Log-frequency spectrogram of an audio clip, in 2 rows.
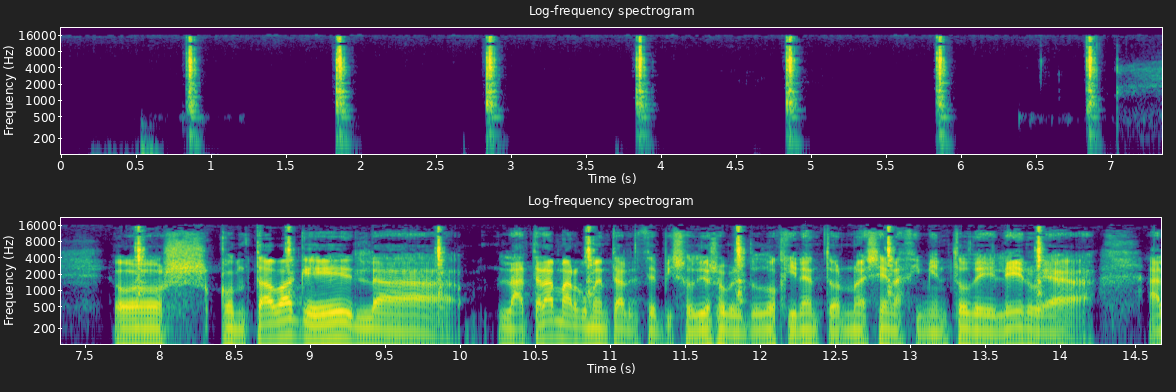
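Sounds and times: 
clock ticking: 0.7s - 1.0s, 1.8s - 2.0s, 2.8s - 3.0s, 3.8s - 4.0s, 4.8s - 5.0s, 5.8s - 6.1s, 6.8s - 7.1s, 7.8s - 13.2s, 13.8s - 14.2s
speech: 7.7s - 14.6s.

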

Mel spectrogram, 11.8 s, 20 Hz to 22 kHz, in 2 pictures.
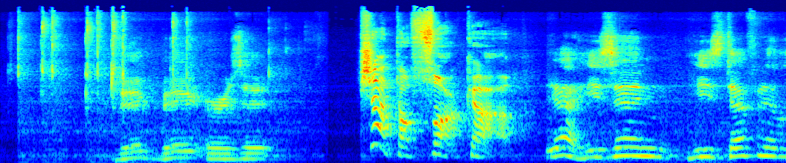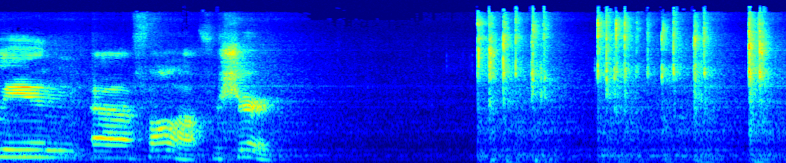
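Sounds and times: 
typing on a computer keyboard: 0.0s - 2.2s, 9.4s - 11.7s
speech: 0.9s - 8.0s.

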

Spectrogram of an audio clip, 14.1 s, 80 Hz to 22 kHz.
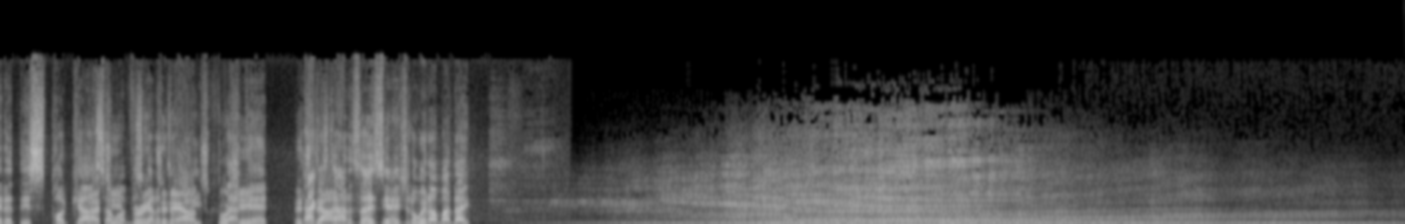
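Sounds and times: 
speech: 0.0s - 5.0s
aeroplane roaring overhead with engine rumble and whine: 5.1s - 14.0s.

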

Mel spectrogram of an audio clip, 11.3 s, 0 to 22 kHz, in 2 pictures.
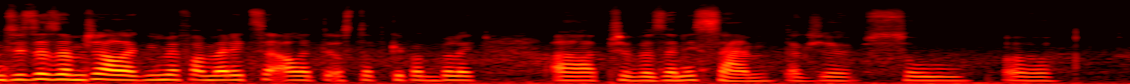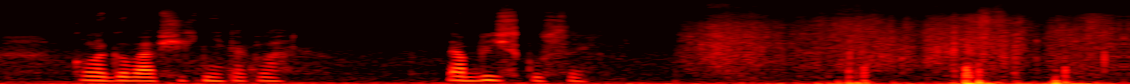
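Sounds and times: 
speech: 0.0s - 5.4s, 6.0s - 7.2s, 7.9s - 10.0s
constant outdoor hiss: 0.0s - 11.2s
footsteps walking through a cemetery in a deep forest: 8.7s - 11.2s.

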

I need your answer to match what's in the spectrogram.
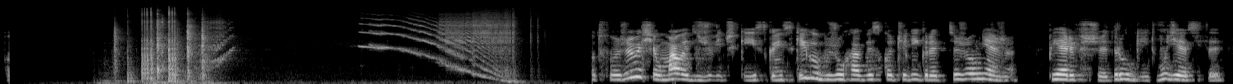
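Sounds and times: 
wooden creaking from the belly of a huge horse: 0.7s - 5.8s
speech: 5.9s - 12.3s.

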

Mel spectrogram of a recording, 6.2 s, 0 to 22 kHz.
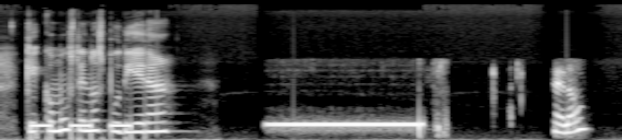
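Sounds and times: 
speech: 0.2s - 1.8s, 5.5s - 6.0s
telephone dial tone after dropped call: 2.6s - 4.2s.

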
